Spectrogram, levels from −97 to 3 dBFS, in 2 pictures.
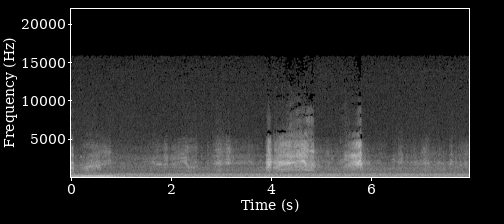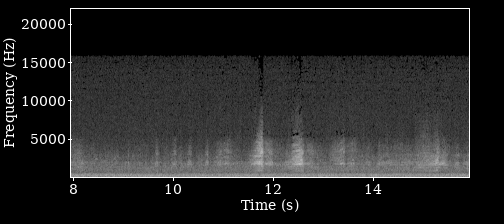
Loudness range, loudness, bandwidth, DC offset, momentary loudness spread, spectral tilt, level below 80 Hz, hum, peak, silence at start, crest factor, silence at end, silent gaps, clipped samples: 12 LU; -32 LUFS; 16 kHz; under 0.1%; 15 LU; -4.5 dB/octave; -54 dBFS; none; -10 dBFS; 0 s; 22 dB; 0 s; none; under 0.1%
